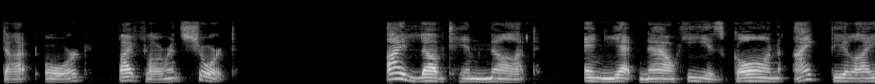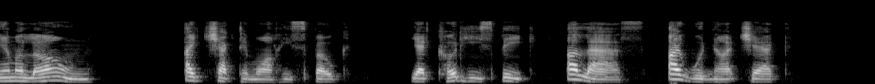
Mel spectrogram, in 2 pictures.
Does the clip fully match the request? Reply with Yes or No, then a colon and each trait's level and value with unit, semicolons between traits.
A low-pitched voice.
No: medium, 145 Hz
